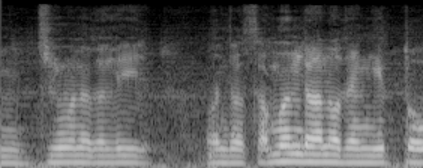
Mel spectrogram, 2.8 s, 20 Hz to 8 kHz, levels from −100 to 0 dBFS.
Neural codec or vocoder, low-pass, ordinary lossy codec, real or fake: codec, 44.1 kHz, 2.6 kbps, SNAC; 7.2 kHz; MP3, 64 kbps; fake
